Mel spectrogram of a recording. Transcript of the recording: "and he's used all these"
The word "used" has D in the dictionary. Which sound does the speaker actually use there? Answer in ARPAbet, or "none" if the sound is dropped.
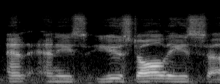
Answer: D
